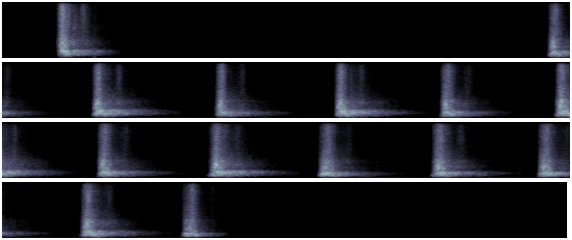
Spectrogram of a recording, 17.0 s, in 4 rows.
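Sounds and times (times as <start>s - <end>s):
fast cartoon swishes: 0.4s - 0.8s, 4.1s - 4.4s, 5.0s - 14.4s.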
